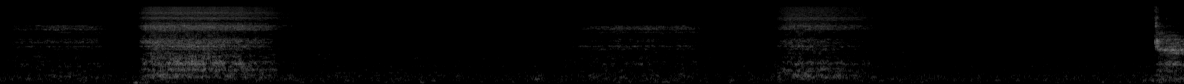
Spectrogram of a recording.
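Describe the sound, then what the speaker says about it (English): Deep breathing through the nose, several slow, close exhalations in separate bursts with quiet pauses between them and no talking. "Deep breaths."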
